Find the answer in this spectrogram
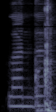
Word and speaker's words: London: Nah, kalau kita berbicara tentang kata London, kita bisa lihat bahwa London itu punya 2 syllable. Ya, yang pertama adalah lan, yang kedua adalah den.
